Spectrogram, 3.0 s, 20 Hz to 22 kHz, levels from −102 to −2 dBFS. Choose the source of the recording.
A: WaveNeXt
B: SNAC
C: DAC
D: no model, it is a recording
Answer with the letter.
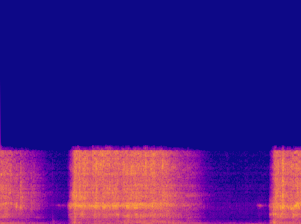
B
